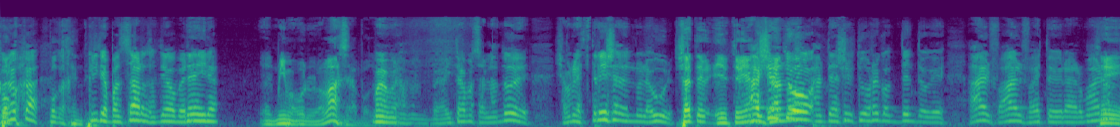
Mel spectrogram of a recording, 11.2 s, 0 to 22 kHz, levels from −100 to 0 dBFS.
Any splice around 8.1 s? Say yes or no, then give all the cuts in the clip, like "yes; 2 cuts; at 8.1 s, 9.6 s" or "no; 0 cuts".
yes; 1 cut; at 8.1 s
